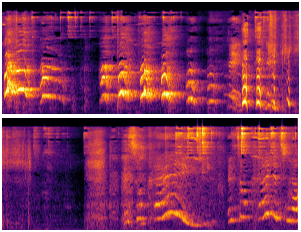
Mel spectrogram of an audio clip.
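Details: German Shepherd confronting a vacuum cleaner, giving quick runs of tonal, yelping barks, then a pause and long swooping whines that bend up and down, with a person talking nearby.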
